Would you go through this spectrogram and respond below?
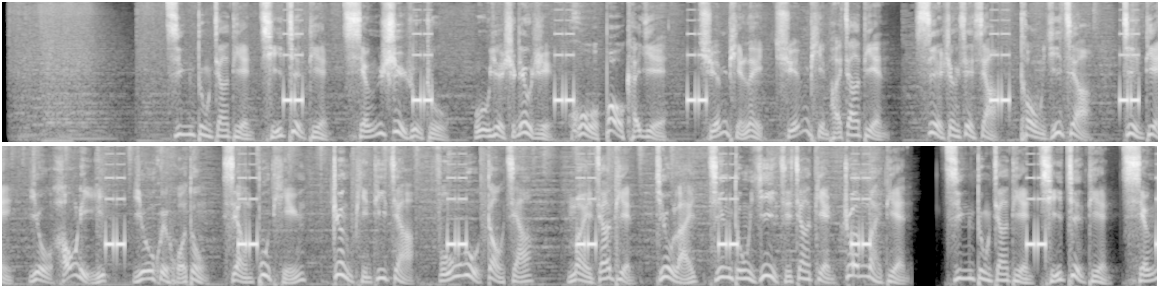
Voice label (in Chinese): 促销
